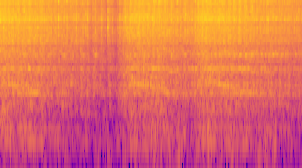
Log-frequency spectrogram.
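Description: A sewing machine stitches fabric for a child's dress, running in a continuous close whirring drone with a brief dip in speed partway through.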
